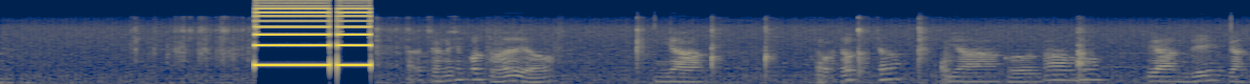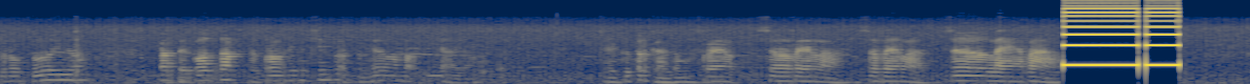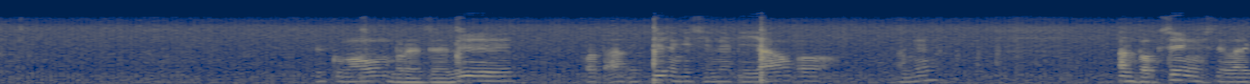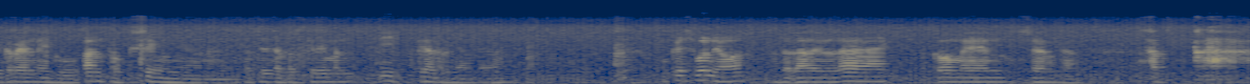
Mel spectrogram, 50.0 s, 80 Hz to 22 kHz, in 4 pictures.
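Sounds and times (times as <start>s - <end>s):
faint room noise: 0.0s - 50.0s
high-pitched electronic beep: 2.6s - 3.8s, 23.1s - 24.3s.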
